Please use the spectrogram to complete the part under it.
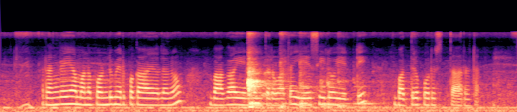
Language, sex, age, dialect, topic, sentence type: Telugu, female, 25-30, Telangana, agriculture, statement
